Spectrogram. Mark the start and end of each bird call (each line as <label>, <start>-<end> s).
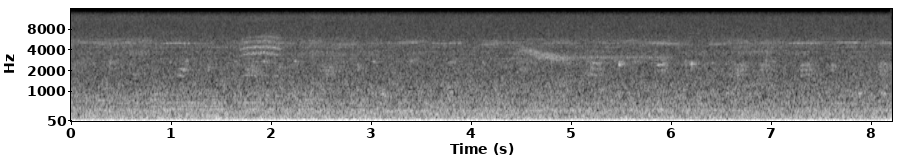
unidentified bird, 1.5-2.2 s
